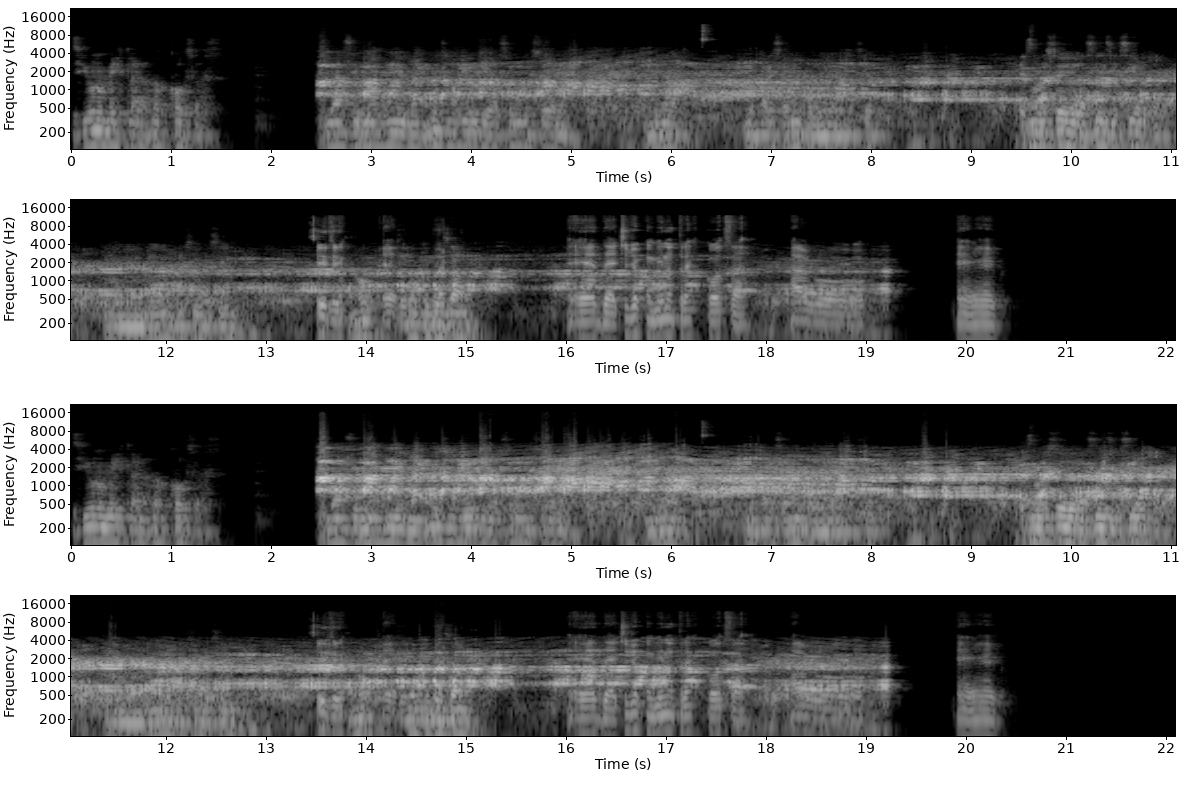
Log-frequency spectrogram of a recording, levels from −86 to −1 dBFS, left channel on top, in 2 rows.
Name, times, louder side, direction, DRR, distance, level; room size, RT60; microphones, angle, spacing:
voice 1, 0.0-1.4 2.5-5.0 5.7-6.2 6.7-8.2 9.5-11.0 11.3-12.9 13.8-14.1 14.4-15.1, equal, 75° left, 4.3 m, -39 dB
sound 1, 2.4-19.2, right 8 dB, 45° right, 0.5 m, -31 dB
voice 2, 9.5-9.8 13.4-13.8 14.1-15.0 16.0-17.9 18.2-19.0 19.9-20.3, left 2 dB, 15° left, 0.6 m, -38 dB
16.5 x 6.5 x 5.5 m
head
